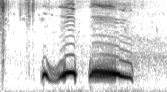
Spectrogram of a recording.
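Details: Spotted dove kept as a decoy bird for trapping, giving a short coo and then a longer, rolling, slightly falling coo, both mid-pitched and cleanly heard against a quiet background.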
